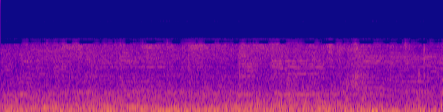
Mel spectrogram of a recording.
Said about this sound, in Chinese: 应该是火车呼啸着。 对，大家现在可以听到了火车的声音，过去的。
